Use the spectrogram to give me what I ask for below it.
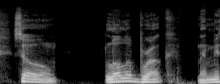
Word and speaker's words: Lola Brooke: So, Lola Brooke, let me say Lola Brooks because I said Lola Brooks and then she posted a video saying my name is Lola Brooke.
